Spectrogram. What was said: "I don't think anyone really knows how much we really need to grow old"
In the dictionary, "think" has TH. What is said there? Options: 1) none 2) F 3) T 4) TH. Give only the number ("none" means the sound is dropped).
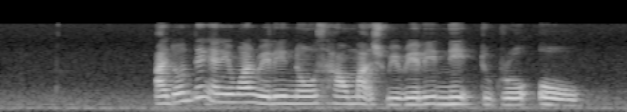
3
